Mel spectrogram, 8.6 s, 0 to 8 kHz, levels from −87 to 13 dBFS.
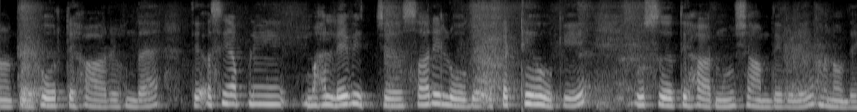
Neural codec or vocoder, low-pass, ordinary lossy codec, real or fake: none; none; none; real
